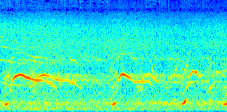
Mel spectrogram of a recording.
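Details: Singing humpback whale giving a series of arching upsweeps and wavering tonal cries, alternating with short low upward whoops about every second, over a hissing underwater background.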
